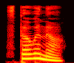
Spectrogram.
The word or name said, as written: ಸಿತವಣ್ಣ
